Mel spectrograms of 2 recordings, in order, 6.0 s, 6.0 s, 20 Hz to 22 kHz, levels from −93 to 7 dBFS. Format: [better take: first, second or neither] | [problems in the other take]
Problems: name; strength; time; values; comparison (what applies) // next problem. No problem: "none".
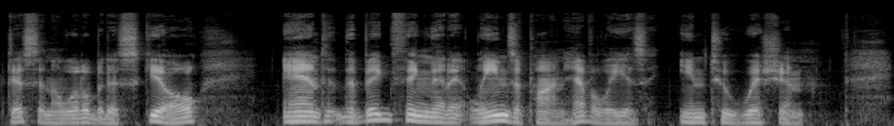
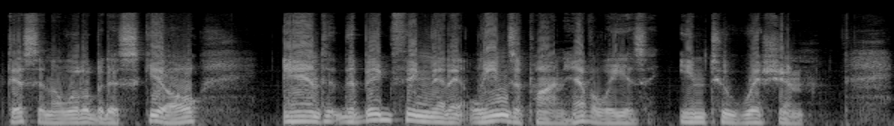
first | distortion; heavy; 10% of the sound clipped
